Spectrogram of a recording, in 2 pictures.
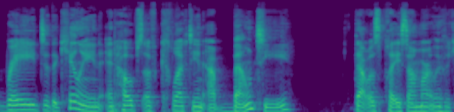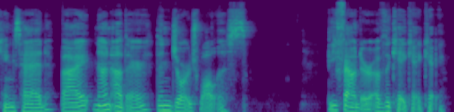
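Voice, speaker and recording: A woman's voice: low-pitched, a little slow. A woman co-hosting a podcast, telling a story in casual chat, rambling and laughing often. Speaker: podcast co-host.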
